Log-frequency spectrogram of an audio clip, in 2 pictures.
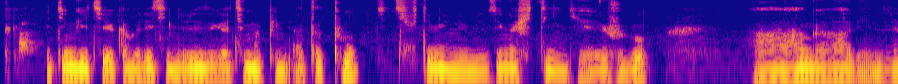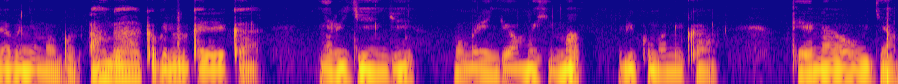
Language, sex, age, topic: Kinyarwanda, male, 18-24, government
